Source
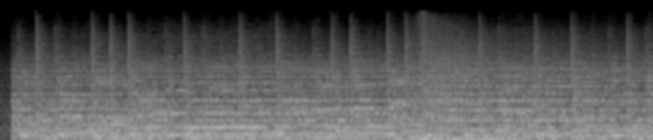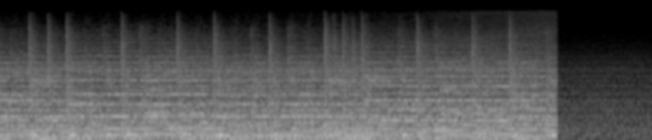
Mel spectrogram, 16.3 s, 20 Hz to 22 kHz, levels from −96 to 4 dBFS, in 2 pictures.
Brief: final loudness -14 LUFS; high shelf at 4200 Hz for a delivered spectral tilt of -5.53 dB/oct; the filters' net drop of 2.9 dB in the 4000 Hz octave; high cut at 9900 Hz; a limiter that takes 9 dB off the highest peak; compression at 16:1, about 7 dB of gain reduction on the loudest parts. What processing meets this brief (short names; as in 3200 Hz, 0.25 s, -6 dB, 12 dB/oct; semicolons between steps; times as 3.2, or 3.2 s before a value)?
LPF 9900 Hz; bell 4000 Hz -6.5 dB; high shelf 4200 Hz +4.5 dB; compressor 16:1, threshold -31 dBFS; gain +25.5 dB; limiter -5.5 dBFS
